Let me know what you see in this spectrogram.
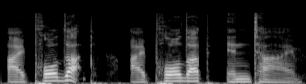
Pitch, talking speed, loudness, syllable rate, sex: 130 Hz, 155 wpm, -18 LUFS, 4.1 syllables/s, male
